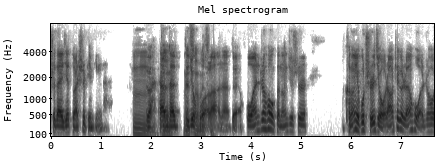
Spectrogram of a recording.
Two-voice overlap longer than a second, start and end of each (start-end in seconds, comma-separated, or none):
1.9-3.3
